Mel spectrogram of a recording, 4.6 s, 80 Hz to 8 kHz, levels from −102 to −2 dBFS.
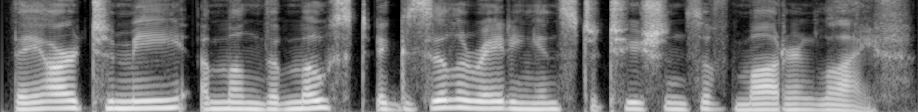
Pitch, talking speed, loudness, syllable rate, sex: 165 Hz, 155 wpm, -17 LUFS, 5.1 syllables/s, female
